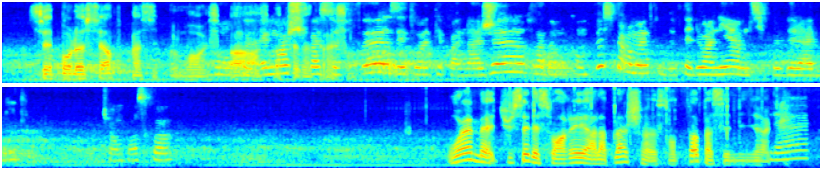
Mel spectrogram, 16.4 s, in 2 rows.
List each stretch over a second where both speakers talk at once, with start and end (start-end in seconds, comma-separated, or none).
2.0-3.4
